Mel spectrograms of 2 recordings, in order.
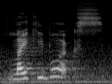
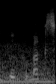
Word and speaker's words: Luca Books: this morning, and this is from Likey Books. Luca Books, yes. Luca Books? Yep. All right. I did not pronounce that right.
